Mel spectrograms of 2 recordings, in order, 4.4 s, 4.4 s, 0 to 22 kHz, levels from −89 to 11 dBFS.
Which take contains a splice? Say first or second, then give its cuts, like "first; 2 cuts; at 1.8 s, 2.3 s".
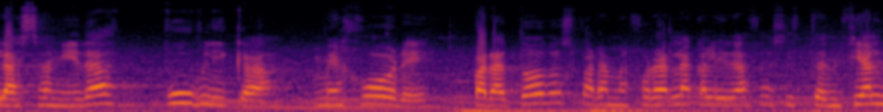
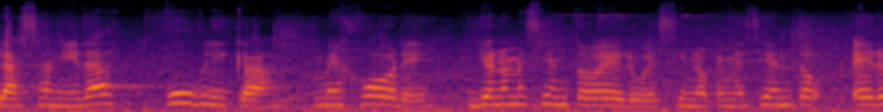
second; 1 cut; at 2.2 s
